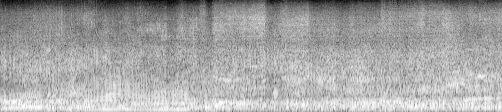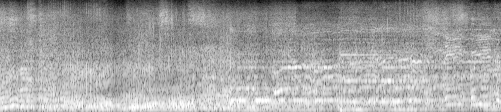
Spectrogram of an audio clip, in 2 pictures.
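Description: Several motocross bikes running hard past one after another, the engine pitch rising and falling as the riders rev through the gears.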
